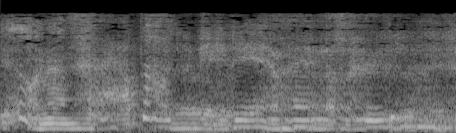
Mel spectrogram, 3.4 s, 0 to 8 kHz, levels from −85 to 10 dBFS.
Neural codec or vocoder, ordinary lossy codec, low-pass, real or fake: codec, 16 kHz, 1 kbps, X-Codec, WavLM features, trained on Multilingual LibriSpeech; MP3, 24 kbps; 7.2 kHz; fake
